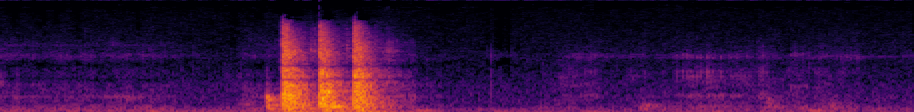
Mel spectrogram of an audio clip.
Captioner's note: knocking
